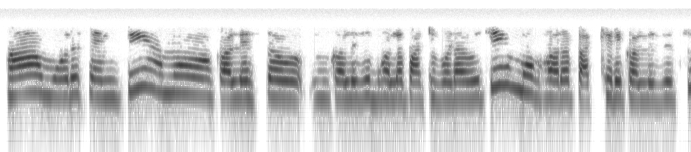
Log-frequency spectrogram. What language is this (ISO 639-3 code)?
ori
